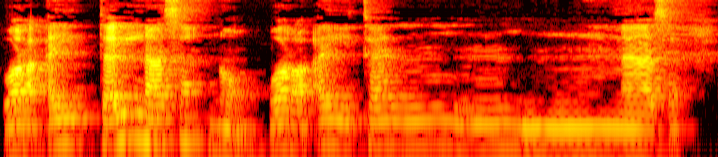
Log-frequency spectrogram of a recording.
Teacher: Firstly, we are joining the tha sound with directly to the noon, because noon is among the sun letter, shamsi letter. So lam voice would be hidden. It would be in written but not in the recitation.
